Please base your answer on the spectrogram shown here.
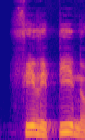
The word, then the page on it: Philippines: American English; /ˈfɪlɪpinz/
